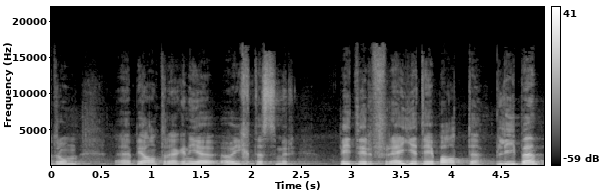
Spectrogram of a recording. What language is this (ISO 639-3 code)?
gsw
